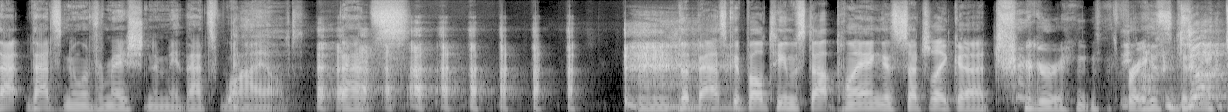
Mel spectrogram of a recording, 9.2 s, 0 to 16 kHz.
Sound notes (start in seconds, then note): 2.3 Sam laughing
